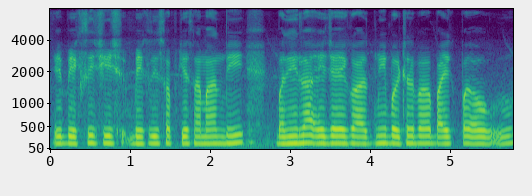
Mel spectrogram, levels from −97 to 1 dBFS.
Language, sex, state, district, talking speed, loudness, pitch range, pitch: Bhojpuri, male, Uttar Pradesh, Gorakhpur, 185 wpm, -15 LUFS, 145-155 Hz, 150 Hz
